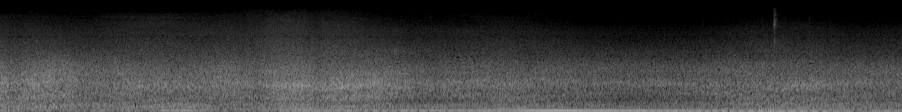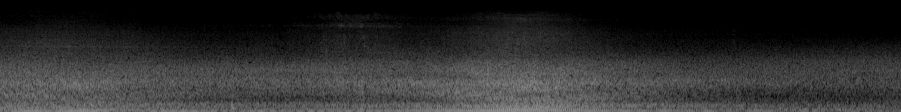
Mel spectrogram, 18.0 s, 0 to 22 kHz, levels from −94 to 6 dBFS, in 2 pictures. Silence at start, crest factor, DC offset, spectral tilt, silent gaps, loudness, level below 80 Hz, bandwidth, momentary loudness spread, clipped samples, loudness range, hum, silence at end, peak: 0 s; 16 dB; under 0.1%; -6 dB/octave; none; -42 LUFS; -46 dBFS; 14.5 kHz; 14 LU; under 0.1%; 8 LU; none; 0 s; -26 dBFS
